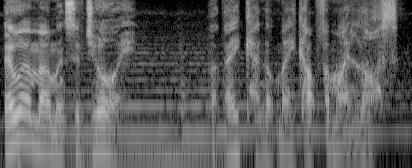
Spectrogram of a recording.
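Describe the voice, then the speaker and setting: A man's voice: on the low side, sing-song, normal speed. Weary, bitter man, music behind. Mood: weary, sorrowful. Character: weary, bitter man grieving his lost friend and past. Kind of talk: scripted video game voice acting.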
